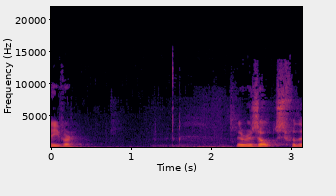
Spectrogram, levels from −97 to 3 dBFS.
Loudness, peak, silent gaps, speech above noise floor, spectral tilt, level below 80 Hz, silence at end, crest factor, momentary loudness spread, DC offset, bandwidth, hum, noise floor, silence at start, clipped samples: -40 LUFS; -22 dBFS; none; 33 dB; -4.5 dB/octave; -82 dBFS; 0 s; 22 dB; 23 LU; under 0.1%; 15 kHz; none; -72 dBFS; 0 s; under 0.1%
